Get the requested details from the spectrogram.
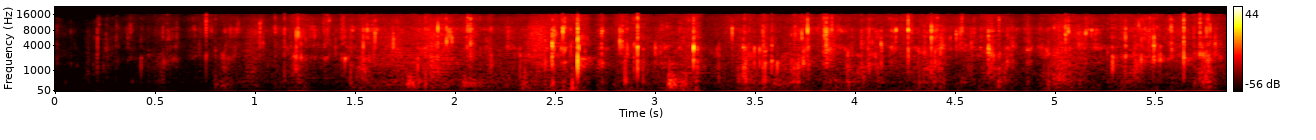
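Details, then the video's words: Mindy, a Shetland Sheepdog, eating homemade food indoors in a small room: after a brief near-silent start, steady wet crunching and biting clicks begin, irregular bursts about twice a second, with some sharper crisp snaps. "ASMR Dog #3 Eating Homemade Food (Shetland Sheepdog) Sheltie"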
